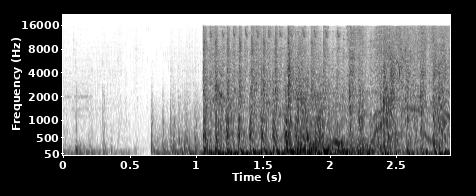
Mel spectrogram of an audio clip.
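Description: An automatic rifle fires rapidly.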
